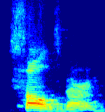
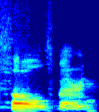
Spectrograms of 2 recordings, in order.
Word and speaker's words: Salisbury: click where does market go to college it's pronounced salisbury it's pronounced salisbury so this is question three that's wrong question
